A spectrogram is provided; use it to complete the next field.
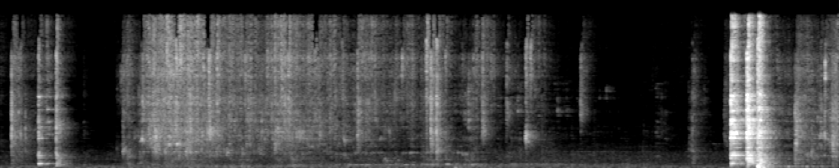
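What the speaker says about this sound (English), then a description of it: "Now I'm just gonna strain this and put it right in." Kitchen clatter of pots and running water as cooked pasta for a creamy Tuscan sausage dish is strained in a sink, ending in a brief loud clatter and splash as it is tipped into the pan.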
